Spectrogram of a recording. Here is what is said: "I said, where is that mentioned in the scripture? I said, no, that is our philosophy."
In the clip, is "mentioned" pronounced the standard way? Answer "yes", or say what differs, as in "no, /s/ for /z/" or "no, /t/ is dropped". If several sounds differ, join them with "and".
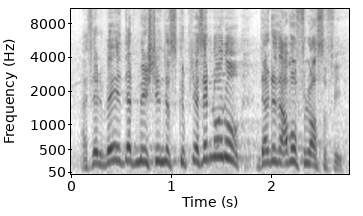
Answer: no, /d/ is dropped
